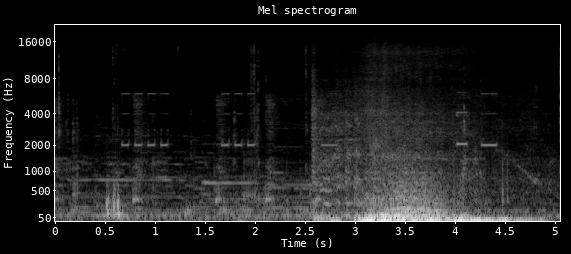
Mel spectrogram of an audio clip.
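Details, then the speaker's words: 2015 Infiniti QX80 after fitting a donor ECM with the original EEPROM data: uneven cranking at about four beats a second, then a rough, ragged catch and run. Compression sounds bad; cause unconfirmed. "Runs. Compression sounds like shit."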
